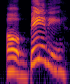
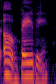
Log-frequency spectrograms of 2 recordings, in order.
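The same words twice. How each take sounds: First: Hammed-up sultry. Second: Mock sultry. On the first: Teasing the chat over mayonnaise, hammed-up sultry moan. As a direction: stretch it out as an over-the-top sexy moan. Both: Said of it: "How can you make that sound so good".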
